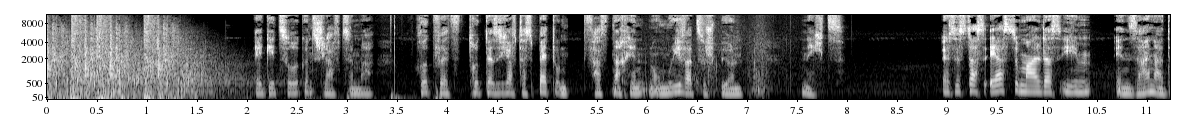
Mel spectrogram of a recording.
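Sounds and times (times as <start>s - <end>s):
pistol shots: 0.0s - 1.8s
speech: 2.1s - 8.0s, 9.0s - 11.2s.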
